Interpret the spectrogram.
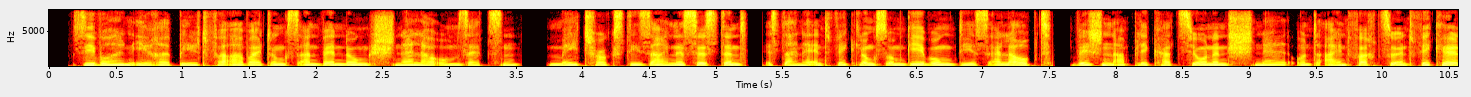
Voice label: E Learning Mix

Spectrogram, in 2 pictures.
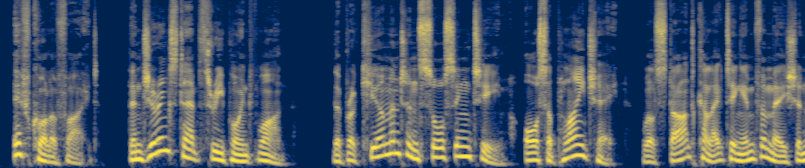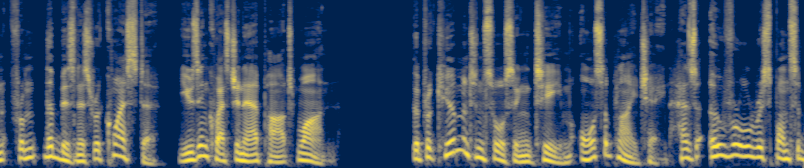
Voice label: E-learn

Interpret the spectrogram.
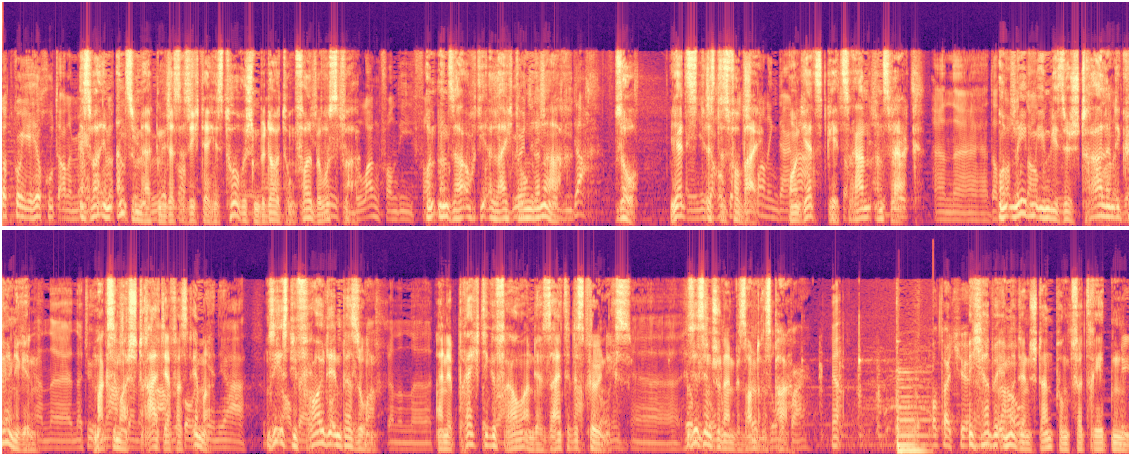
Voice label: Voice Over

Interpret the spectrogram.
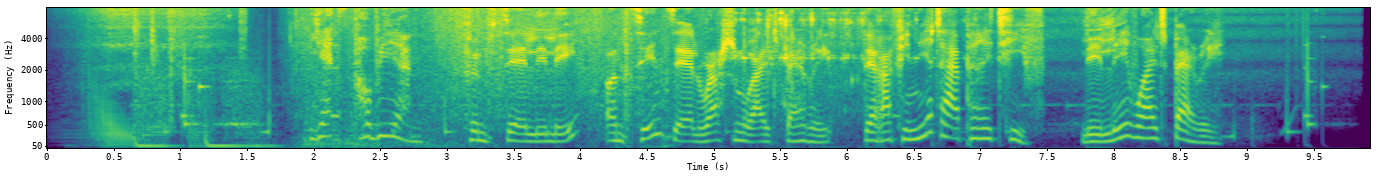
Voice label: german; Schweppes; Lillet

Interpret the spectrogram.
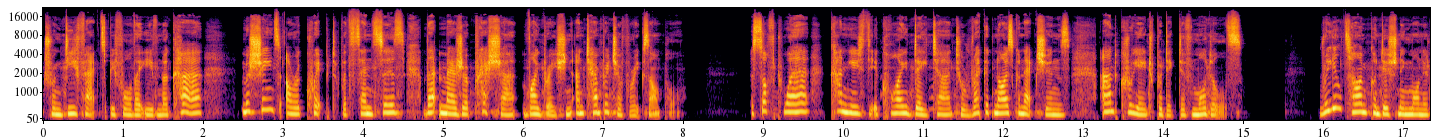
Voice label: VO smart maintenance en

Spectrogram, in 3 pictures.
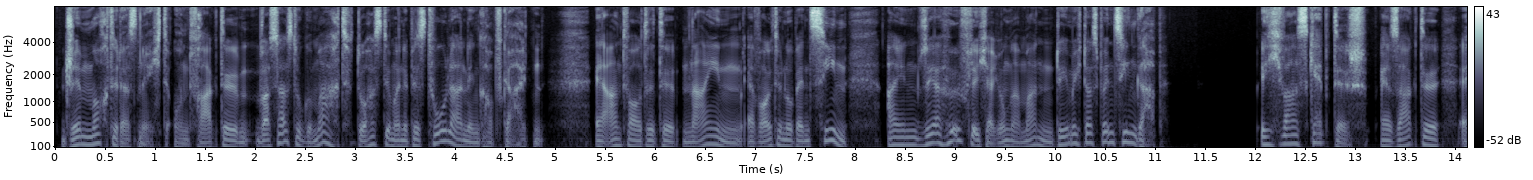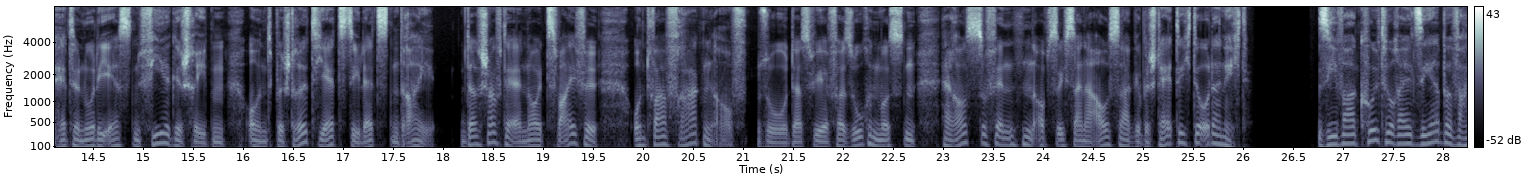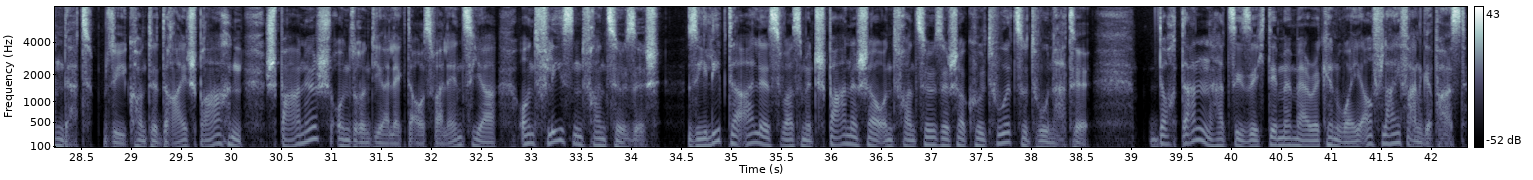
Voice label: Voice Over

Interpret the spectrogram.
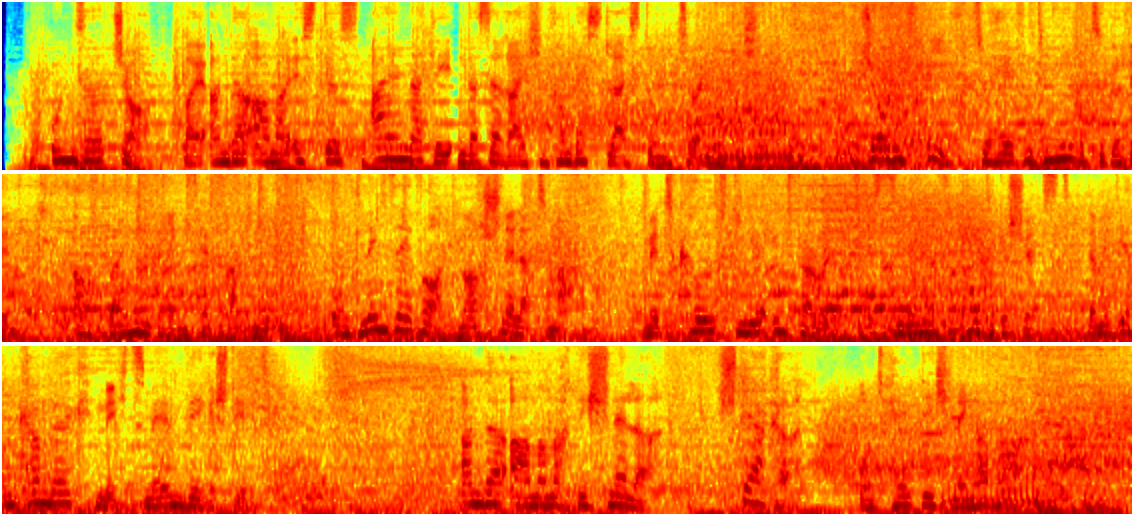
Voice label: COMMERCIAL OFF; Under Armour UA Makes You Better

